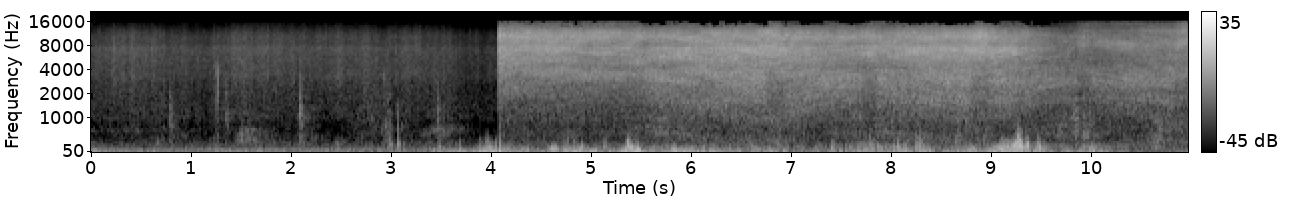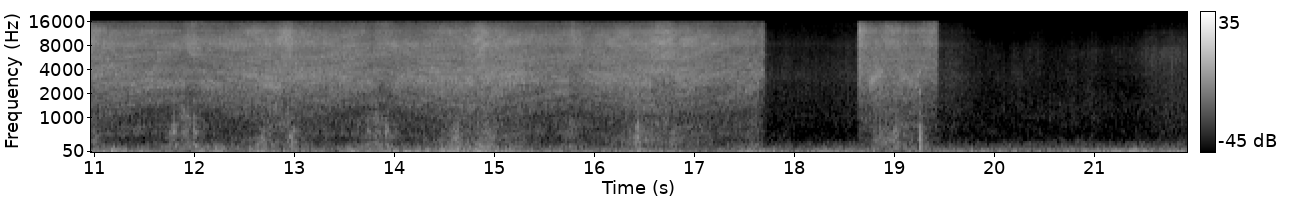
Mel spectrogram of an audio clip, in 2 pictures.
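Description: Compressed-air paint spray gun laying a second coat of clear lacquer: a steady hiss that starts abruptly about four seconds in and runs for roughly fourteen seconds, easing slightly partway through, then one short extra burst about a second after it stops.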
